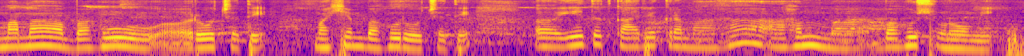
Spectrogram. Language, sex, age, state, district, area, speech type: Sanskrit, female, 30-45, Tamil Nadu, Tiruchirappalli, urban, spontaneous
